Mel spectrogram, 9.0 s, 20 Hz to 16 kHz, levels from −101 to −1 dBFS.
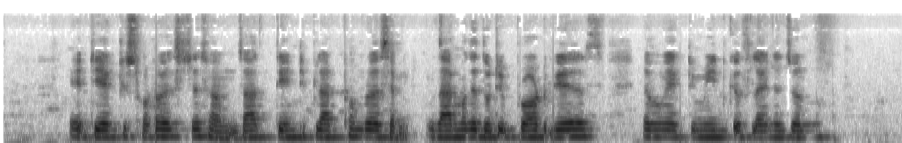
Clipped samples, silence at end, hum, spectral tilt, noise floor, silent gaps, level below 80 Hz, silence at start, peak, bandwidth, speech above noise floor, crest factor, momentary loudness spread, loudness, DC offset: under 0.1%; 0.65 s; none; -6 dB/octave; -59 dBFS; none; -52 dBFS; 0.7 s; -6 dBFS; 11.5 kHz; 37 dB; 16 dB; 8 LU; -23 LUFS; under 0.1%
